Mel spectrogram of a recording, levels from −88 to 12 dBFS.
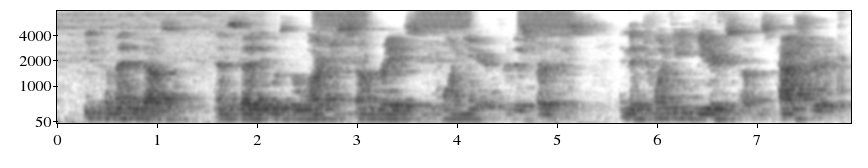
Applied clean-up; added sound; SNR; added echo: classical method WPE with log-MMSE.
